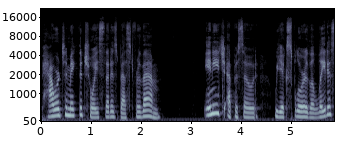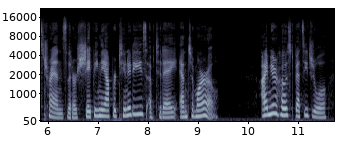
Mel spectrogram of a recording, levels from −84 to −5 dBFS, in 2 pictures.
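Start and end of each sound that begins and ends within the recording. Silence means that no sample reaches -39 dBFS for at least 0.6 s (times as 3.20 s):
3.28–9.35 s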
